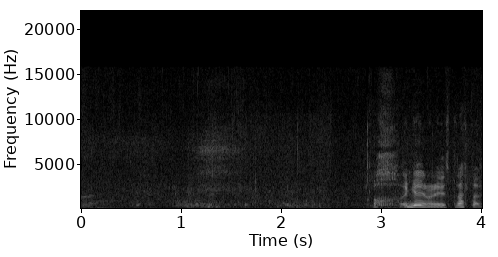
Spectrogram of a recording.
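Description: Water splashes around wading legs.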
